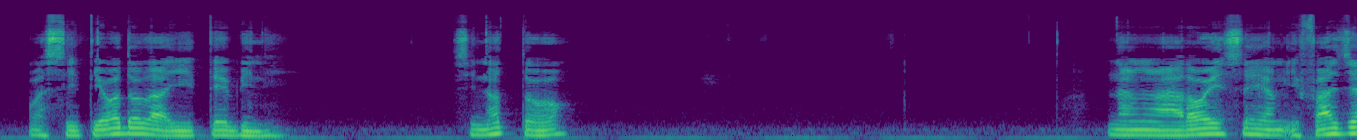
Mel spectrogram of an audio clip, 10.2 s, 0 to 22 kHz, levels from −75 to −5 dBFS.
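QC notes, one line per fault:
Throughout, HE-AAC compression: plainly gritty, lispy treble with nothing above 14.9 kHz, likely from highs rebuilt out of copied lower bands, fitting a bitrate near 24 kbps.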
